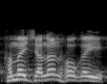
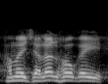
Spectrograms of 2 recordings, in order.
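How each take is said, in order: Both takes have the same delivery.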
